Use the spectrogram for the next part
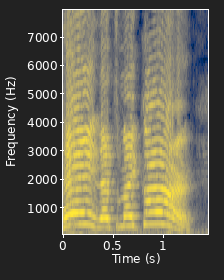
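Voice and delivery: very high, very loud, drawn-out yell. Showing how you'd react if someone were stealing your car: yelling. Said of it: "you would naturally yell".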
